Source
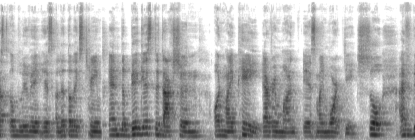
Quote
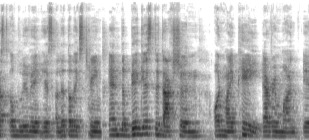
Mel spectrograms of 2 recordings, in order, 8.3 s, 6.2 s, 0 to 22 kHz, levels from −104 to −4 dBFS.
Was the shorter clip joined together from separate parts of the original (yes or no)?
no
